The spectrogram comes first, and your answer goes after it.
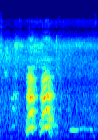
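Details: Pomeranian puppies: two sharp, bright puppy barks in quick succession, followed by a soft, thin, drawn-out whine over a quiet room background.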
